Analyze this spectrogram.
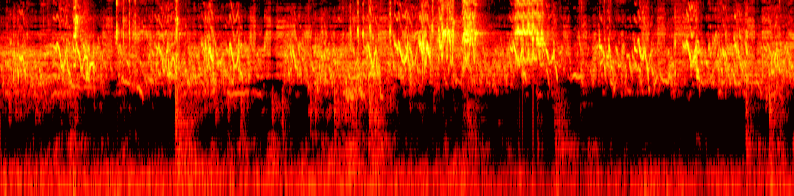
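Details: Several budgies warbling together in a rich, rapid babble of chirps, squeaks and high whistles, louder in the middle.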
